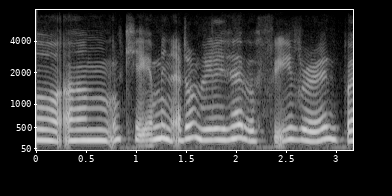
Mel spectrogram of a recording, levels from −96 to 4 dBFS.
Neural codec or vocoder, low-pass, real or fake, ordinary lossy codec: codec, 16 kHz, 4 kbps, X-Codec, HuBERT features, trained on balanced general audio; 7.2 kHz; fake; Opus, 32 kbps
